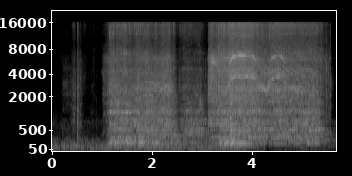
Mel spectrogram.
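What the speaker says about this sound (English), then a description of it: "we'll hit this with the wire brush again with on the drill" A drill whirs loudly with a wire brush stripping paint from a surface, starting after a short pause, briefly dropping, then grinding on steadily.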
